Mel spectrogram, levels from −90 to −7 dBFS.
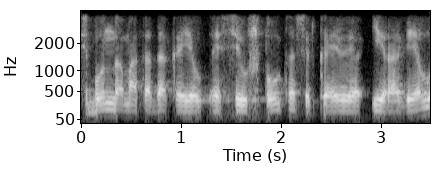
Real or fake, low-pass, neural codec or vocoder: real; 3.6 kHz; none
